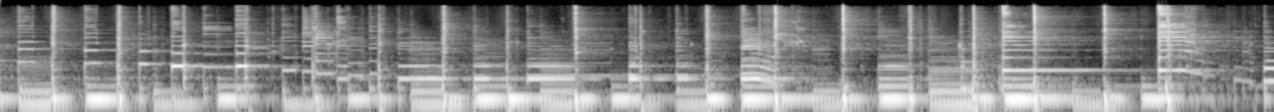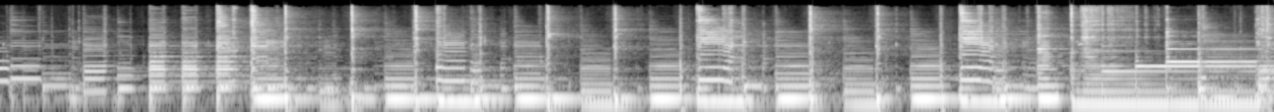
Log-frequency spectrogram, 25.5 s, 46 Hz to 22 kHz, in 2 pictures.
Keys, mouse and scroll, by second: 0.2 click, 0.9 click, 1.9 click, 3.3-4.9 middle drag, 5.3-6.0 shift+drag, 9.2 click, 10.4 ctrl+s, 12.4 Tab, 12.9 click, 12.9 middle click, 13.1 click, 15.0 Tab, 15.4 drag, 15.5 middle click, 15.6 click, 15.7 middle click, 15.9 drag, 16.1 middle drag.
